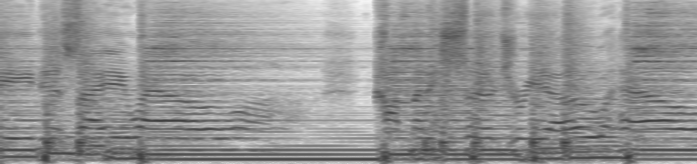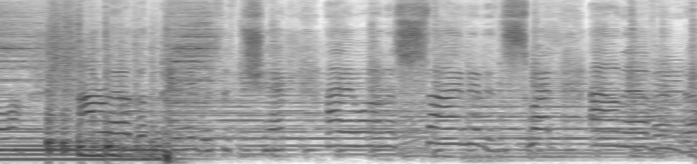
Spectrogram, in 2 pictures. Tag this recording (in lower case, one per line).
independent music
